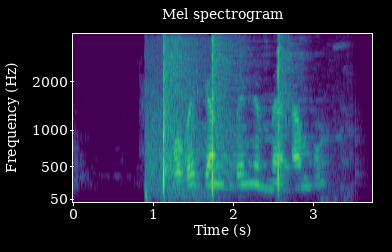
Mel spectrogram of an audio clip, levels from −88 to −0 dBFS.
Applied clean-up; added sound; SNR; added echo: classical method WPE with log-MMSE.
